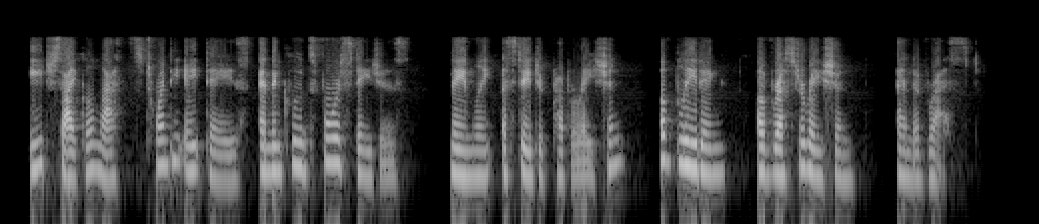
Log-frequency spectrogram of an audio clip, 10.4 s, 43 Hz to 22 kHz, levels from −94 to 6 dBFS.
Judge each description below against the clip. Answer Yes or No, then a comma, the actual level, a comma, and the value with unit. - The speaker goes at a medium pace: No, slow, 125 wpm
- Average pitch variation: Yes, average, 4.0 semitones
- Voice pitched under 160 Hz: No, medium, 175 Hz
